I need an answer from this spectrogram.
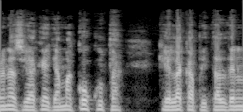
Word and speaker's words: Cúcuta: Incluso en Madrid no pronunciaban bien el nombre de la ciudad porque decían Cucutá y lo llegaron a confundir con Calcuta.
